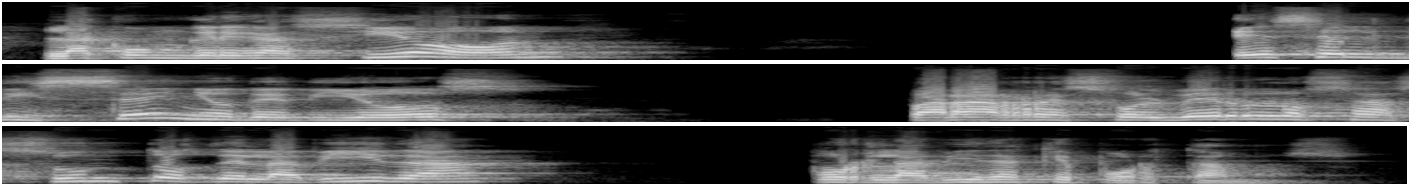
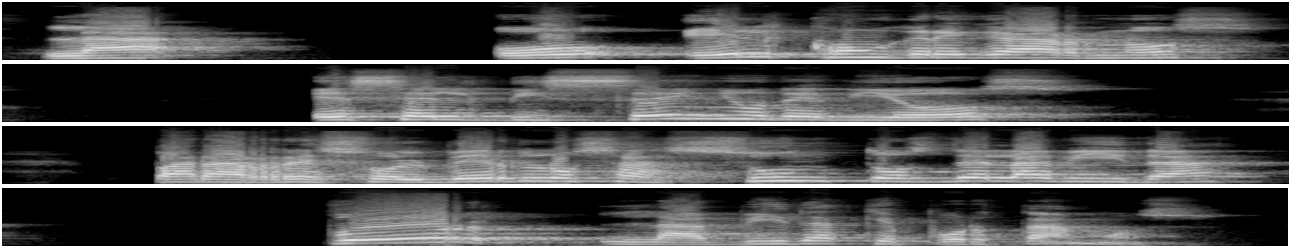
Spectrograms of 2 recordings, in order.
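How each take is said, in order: First: It is said at normal speed. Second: It is said more slowly.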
